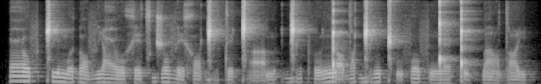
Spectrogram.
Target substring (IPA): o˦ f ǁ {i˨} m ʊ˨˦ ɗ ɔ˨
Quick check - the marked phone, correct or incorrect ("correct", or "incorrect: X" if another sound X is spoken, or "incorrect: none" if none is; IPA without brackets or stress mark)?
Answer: incorrect: i˦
